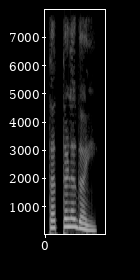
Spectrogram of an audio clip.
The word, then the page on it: ತತ್ತಳಗೈ: Kannada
